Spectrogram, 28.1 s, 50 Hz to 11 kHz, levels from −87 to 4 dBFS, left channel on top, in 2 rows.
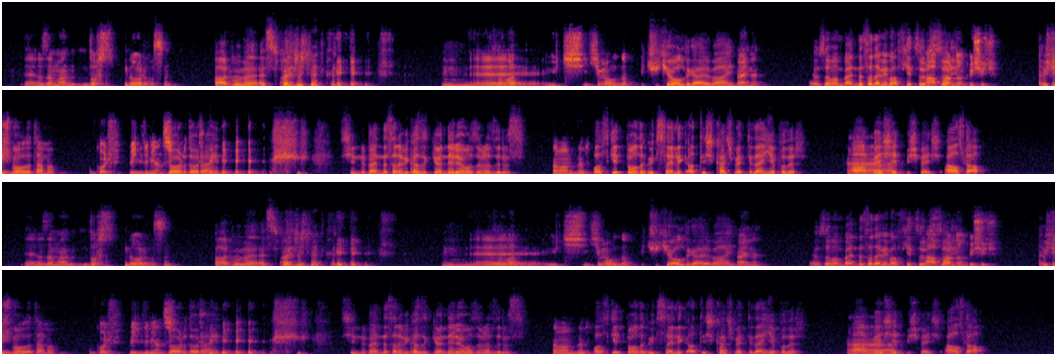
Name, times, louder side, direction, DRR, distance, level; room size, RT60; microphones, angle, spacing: voice 1, 0.3-2.3 3.7-4.0 5.0-5.1 6.2-8.4 9.8-10.1 12.3-13.2 13.9-14.2 15.2-16.3 17.7-17.8 21.4-21.9 25.3-26.0, left 4 dB, 60° left, 1.1 m, -33 dB
voice 2, 2.8-4.5 5.9-6.9 8.6-9.9 10.8-12.8 13.8-14.7 16.3-17.0 17.6-21.0 21.9-24.7 25.4-27.0, left 6 dB, 90° left, 0.4 m, -31 dB
13.0 x 5.8 x 2.6 m
head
